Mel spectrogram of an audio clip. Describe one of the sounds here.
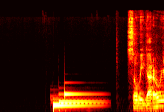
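A computer notification chime sounds once.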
